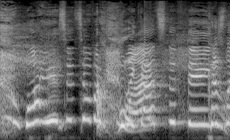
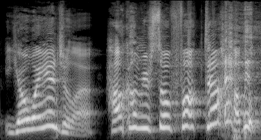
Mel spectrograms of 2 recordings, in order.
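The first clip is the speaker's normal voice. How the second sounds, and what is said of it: Put-on New York accent. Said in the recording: “in a very, like, New York accent”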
